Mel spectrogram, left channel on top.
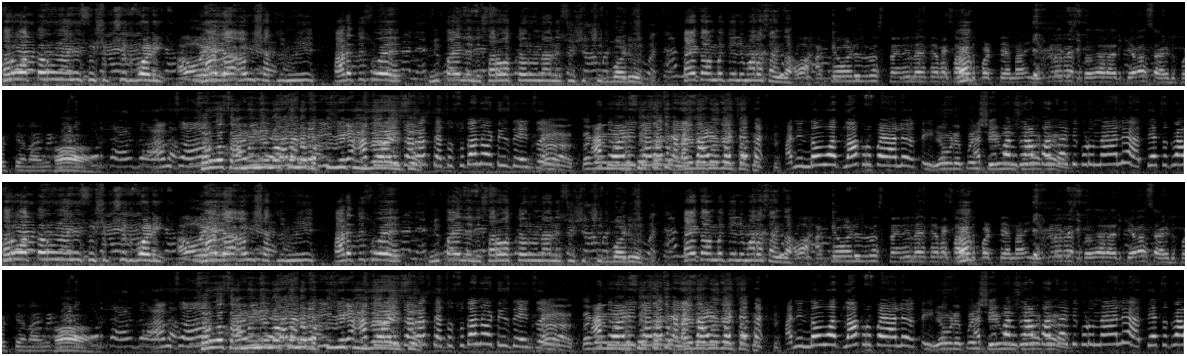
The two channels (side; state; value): both; identical; correlation 1.00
